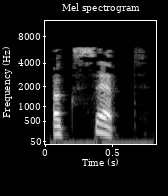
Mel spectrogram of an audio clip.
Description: əksépt ア ク セ プト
